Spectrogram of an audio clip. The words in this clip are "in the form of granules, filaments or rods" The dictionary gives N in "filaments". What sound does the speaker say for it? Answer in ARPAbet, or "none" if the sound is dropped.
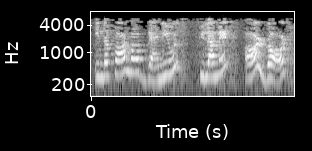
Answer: none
